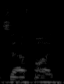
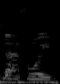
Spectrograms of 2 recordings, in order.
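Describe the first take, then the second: First: The second syllable sounds like 'hod'. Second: The second syllable sounds like 'hoid'. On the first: The speaker calls it right. "not Zaphod" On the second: The speaker calls it wrong. "I read it as Zaphoid"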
